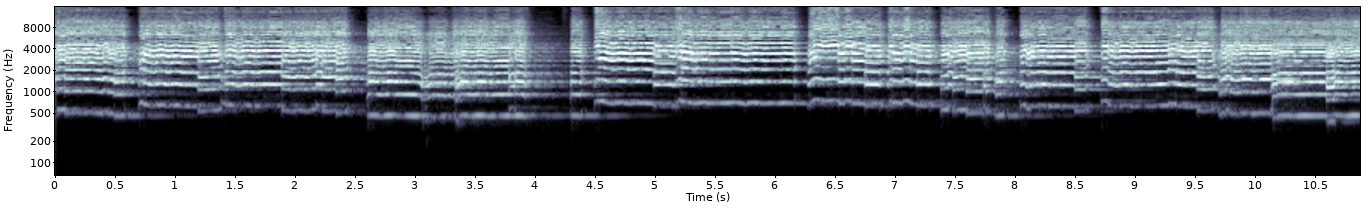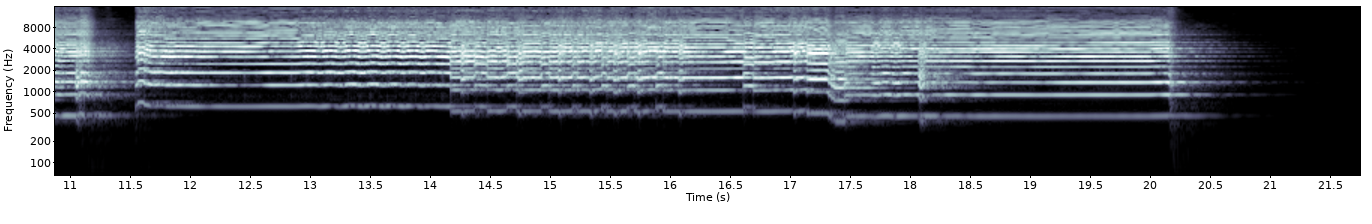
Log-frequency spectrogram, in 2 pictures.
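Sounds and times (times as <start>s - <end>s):
zurna: 0.0s - 21.0s.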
